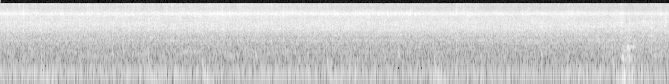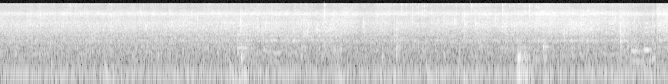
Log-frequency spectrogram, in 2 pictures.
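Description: Chicken and green vegetables sizzling steadily in a frying pan as they are stir-fried, with a few light knocks of the spatula against the pan.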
